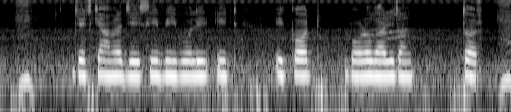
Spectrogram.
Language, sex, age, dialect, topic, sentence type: Bengali, female, 18-24, Jharkhandi, agriculture, statement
